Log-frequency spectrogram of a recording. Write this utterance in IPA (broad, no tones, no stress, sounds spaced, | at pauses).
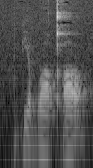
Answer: pʲ ɒ b ɒ qʼ ɒ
